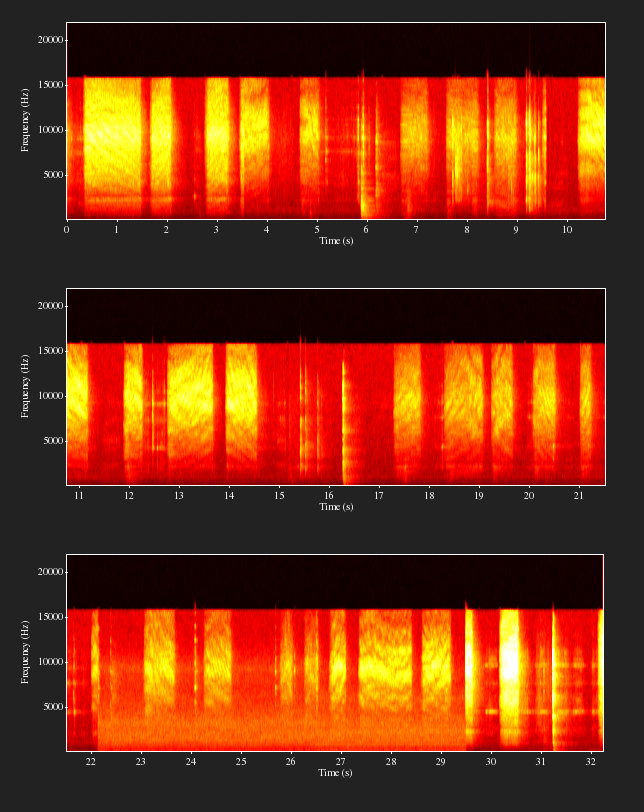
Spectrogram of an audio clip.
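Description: Aerosol spray paint can spraying in repeated bursts of hiss, some brief and some lasting a second or more. About two-thirds of the way through, a steady hum with several held tones comes in under the spraying.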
